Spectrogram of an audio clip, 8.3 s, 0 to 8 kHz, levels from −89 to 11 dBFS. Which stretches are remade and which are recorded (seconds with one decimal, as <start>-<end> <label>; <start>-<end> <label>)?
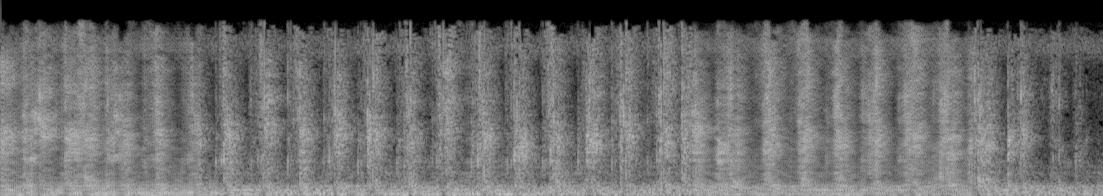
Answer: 0.0-1.5 remade; 1.5-5.2 recorded; 5.2-7.3 remade; 7.3-8.3 recorded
